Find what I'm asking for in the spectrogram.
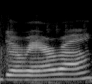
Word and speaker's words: Guerrera: Italian Guerrera. – My boy. Yes, you said it right this time.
